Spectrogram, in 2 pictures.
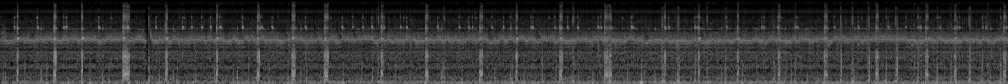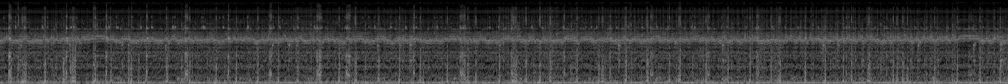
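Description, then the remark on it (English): Faint crackling of condensation on several glasses just rinsed in very hot water, recorded at once: countless tiny ticks and pops in overlapping, irregular rhythms over a steady low hum, with no voices. “the barely audible sounds of condensation on glass just after it's been rinsed in very hot water.”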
